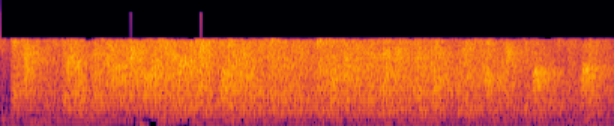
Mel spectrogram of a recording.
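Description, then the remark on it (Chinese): A class audience applauds a participant steadily for about four seconds, a dense, even wash of many hands clapping at a constant loud level with no voices on top. “好，来我们跟他鼓掌好不好。”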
